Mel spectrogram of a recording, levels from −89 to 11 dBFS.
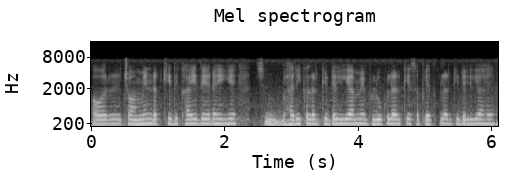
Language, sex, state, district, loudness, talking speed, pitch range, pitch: Hindi, female, Uttar Pradesh, Lalitpur, -15 LUFS, 195 wpm, 185-200 Hz, 195 Hz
